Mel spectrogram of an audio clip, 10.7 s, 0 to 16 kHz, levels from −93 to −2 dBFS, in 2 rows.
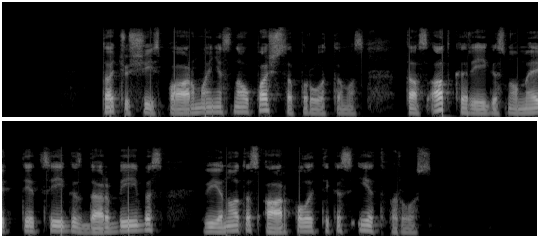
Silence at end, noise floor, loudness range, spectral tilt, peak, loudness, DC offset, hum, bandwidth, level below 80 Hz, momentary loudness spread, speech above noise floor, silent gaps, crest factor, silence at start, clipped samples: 1.1 s; under -90 dBFS; 2 LU; -5 dB/octave; -20 dBFS; -42 LUFS; under 0.1%; none; 7.6 kHz; -68 dBFS; 14 LU; over 48 dB; none; 24 dB; 1 s; under 0.1%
